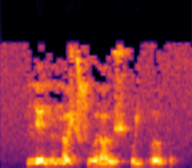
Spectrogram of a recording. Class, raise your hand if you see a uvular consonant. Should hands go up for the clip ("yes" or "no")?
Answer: no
